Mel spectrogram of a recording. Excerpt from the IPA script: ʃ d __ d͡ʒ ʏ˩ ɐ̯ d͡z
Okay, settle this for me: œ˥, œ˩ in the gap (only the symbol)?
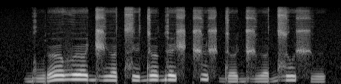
œ˩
